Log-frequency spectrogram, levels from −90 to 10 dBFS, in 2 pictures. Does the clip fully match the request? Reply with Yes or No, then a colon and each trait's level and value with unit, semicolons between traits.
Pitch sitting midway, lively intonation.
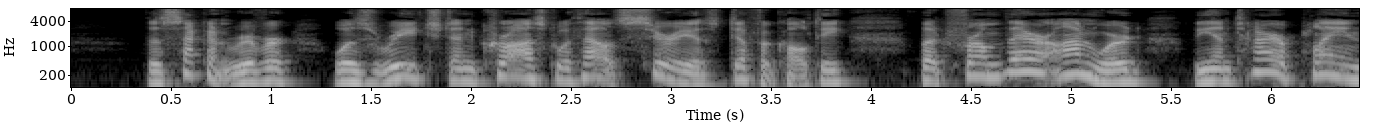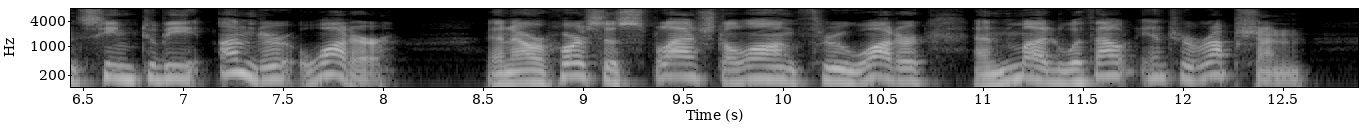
Yes: medium, 155 Hz; wide, 6.0 semitones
